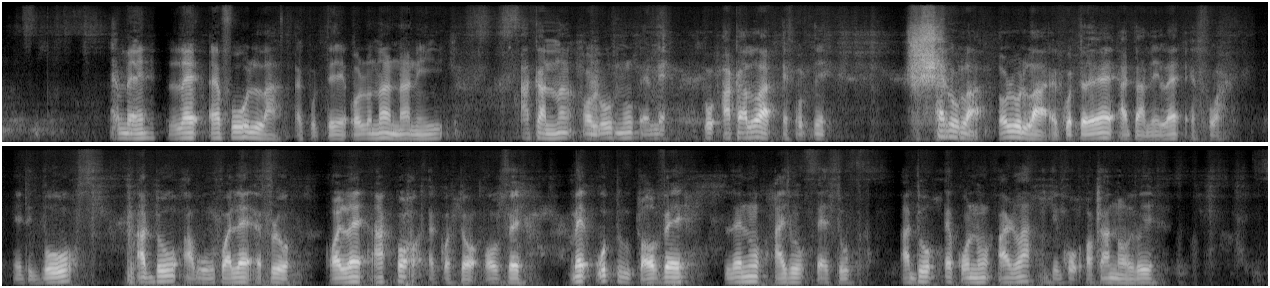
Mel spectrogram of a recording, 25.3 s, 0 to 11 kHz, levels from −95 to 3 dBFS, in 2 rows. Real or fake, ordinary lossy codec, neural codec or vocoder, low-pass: fake; AAC, 64 kbps; codec, 16 kHz in and 24 kHz out, 0.8 kbps, FocalCodec, streaming, 65536 codes; 9.9 kHz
